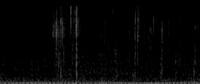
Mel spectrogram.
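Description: Faint crinkling of paper being handled, with a few short rustles a little under a second in.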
